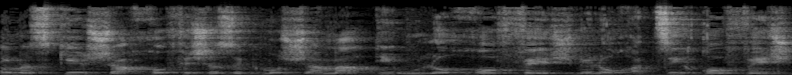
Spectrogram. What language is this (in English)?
Hebrew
